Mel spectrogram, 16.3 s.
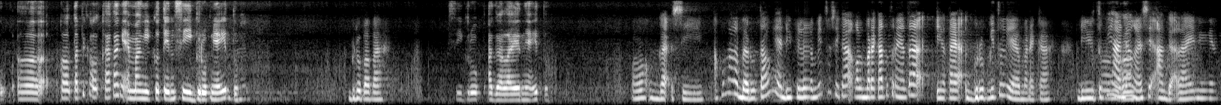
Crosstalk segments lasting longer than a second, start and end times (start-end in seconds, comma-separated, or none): none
